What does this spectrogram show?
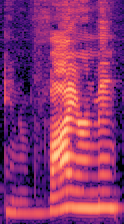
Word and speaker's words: environment: normally, helps protect the environment too. Now, environment is a long word. Environment. I'll stress vir.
